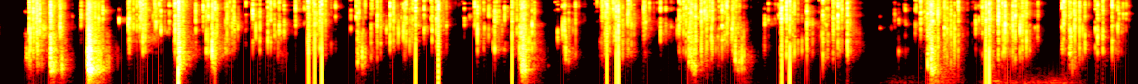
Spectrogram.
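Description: A small flat blister pack of colorful pills or candies, clear plastic bubbles on a foil backing, is held in both latex-gloved hands and squeezed and crinkled close to the microphone. Bursts of bright, dry crunching and crackling from the plastic blisters come in quick clusters with short pauses, along with a few sharp clicks.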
